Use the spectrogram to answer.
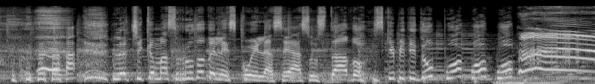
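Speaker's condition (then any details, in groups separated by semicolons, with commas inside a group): No condition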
